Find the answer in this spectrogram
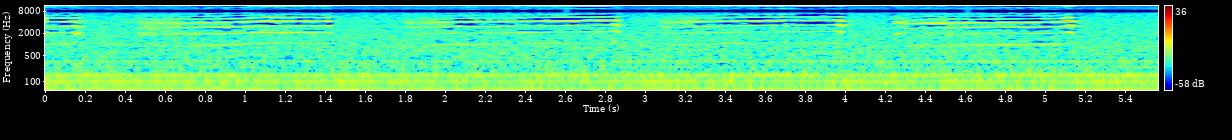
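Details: Peregrine falcon at Orlen Płock, Poland, 22 March 2021, 14:39: four drawn-out, harsh, harmonic wailing calls, each over a second long and slightly rising, repeated with short gaps over a background hum.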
